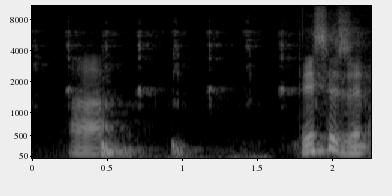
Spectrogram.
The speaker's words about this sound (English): The chicken clock is giving me math anxiety.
